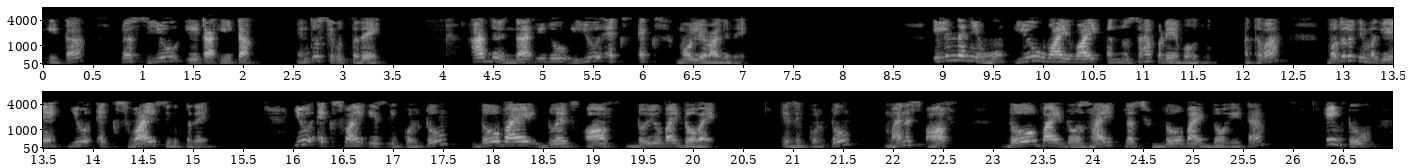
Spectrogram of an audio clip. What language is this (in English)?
Hindi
